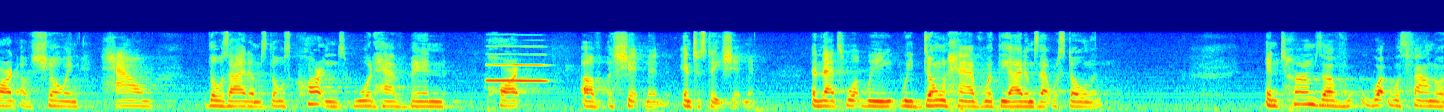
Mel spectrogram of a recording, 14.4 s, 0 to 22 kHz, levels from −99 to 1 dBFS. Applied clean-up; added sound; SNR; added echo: none; Wind instrument, woodwind instrument; -2 dB; none.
